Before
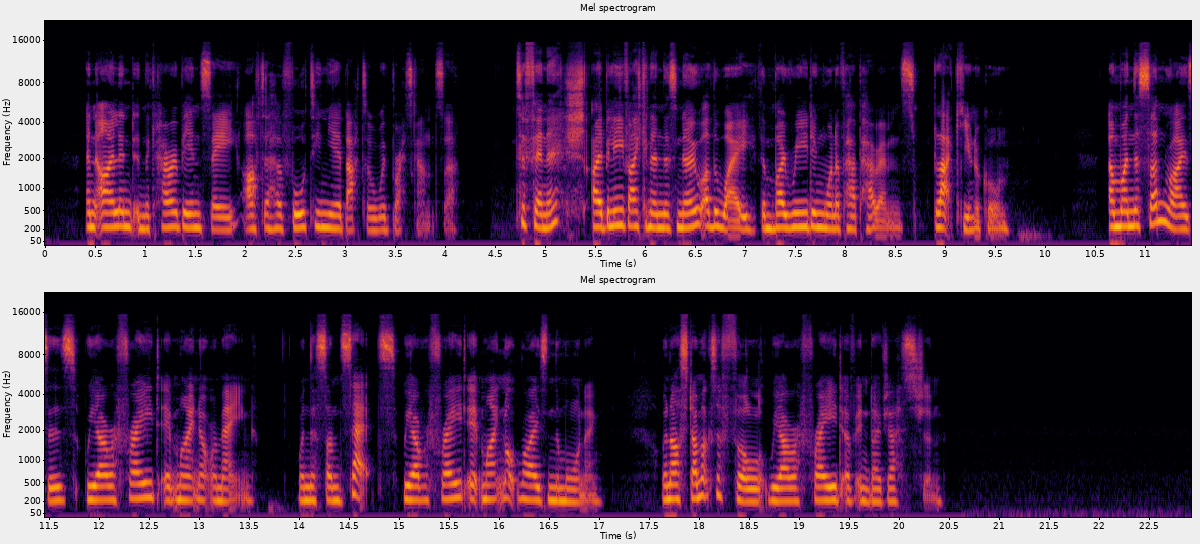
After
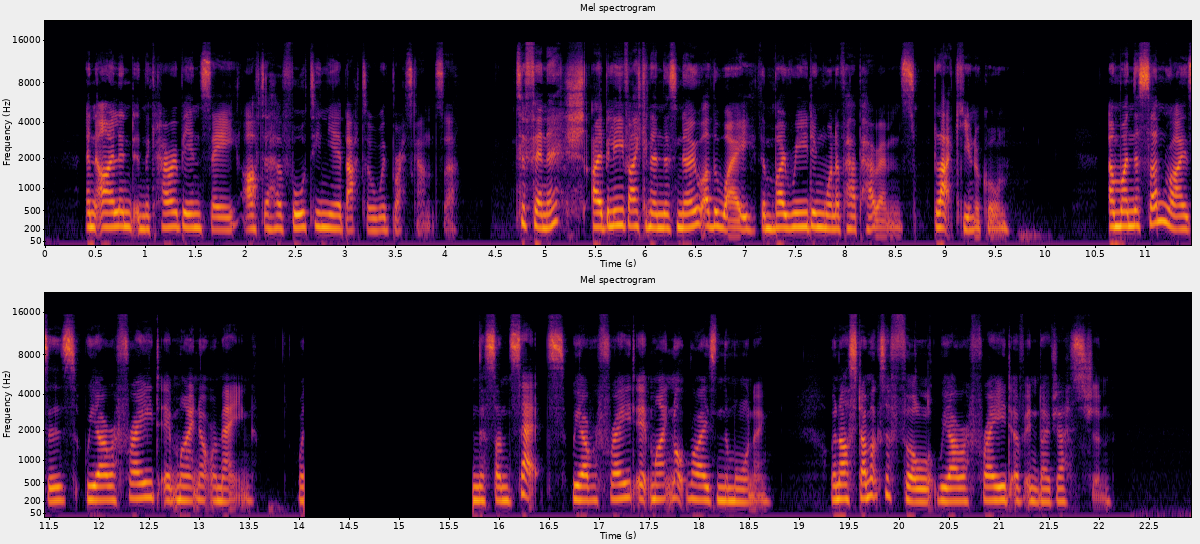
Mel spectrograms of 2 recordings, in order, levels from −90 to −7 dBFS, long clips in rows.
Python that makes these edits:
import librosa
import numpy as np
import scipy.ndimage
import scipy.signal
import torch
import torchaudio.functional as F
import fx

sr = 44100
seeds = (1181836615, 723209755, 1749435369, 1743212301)

y = fx.edit(x, sr, fx.insert_silence(at_s=14.05, length_s=1.69), tone=tone)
